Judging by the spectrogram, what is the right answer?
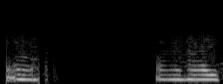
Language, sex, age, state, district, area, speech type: Manipuri, female, 45-60, Manipur, Churachandpur, urban, conversation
